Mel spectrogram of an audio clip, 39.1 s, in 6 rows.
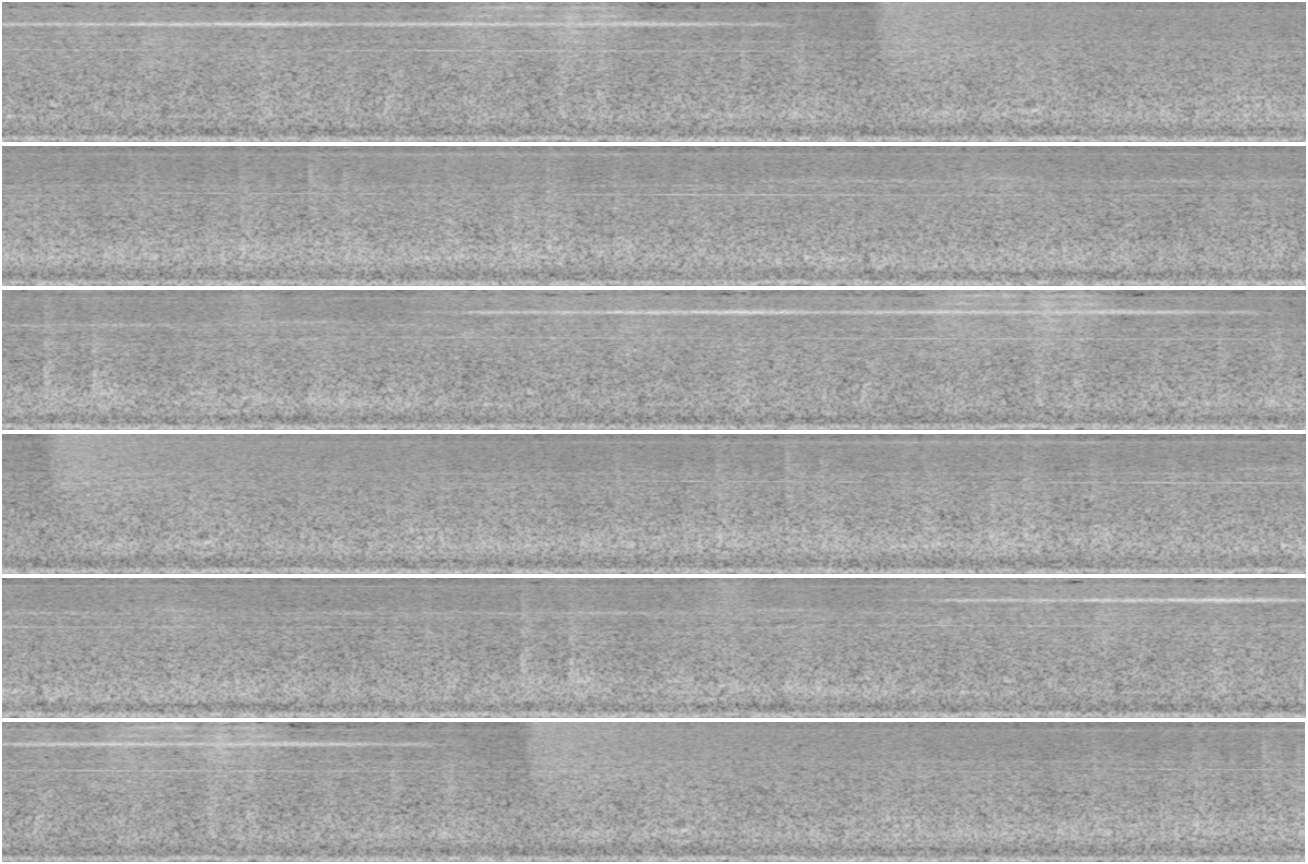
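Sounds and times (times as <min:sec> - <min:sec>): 
subway train: 0:00.0 - 0:39.1.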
